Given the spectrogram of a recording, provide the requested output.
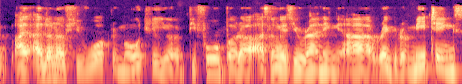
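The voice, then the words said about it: French accent. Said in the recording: “I guess you you heard by my accent that I'm I'm from France.”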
